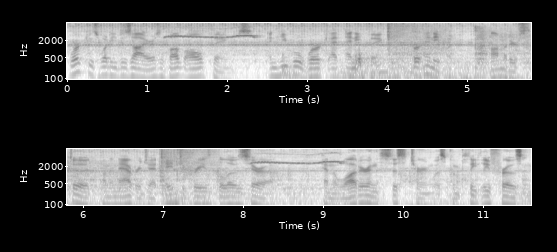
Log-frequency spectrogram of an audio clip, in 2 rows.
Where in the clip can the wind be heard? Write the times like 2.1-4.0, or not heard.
2.6-11.5.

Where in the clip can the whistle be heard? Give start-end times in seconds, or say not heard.
1.1-2.5, 8.1-9.3.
